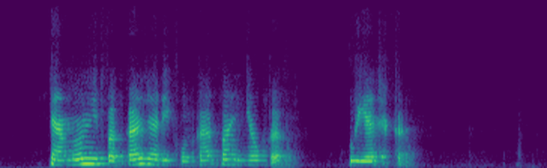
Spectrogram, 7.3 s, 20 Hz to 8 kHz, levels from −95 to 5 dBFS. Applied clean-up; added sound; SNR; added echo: neural mask model DeepFilterNet 3.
